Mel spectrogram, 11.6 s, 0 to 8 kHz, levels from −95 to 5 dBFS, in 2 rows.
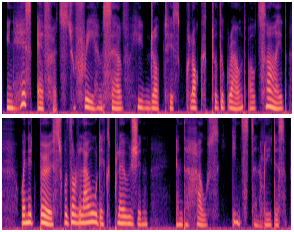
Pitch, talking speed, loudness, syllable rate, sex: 170 Hz, 135 wpm, -21 LUFS, 4.1 syllables/s, female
